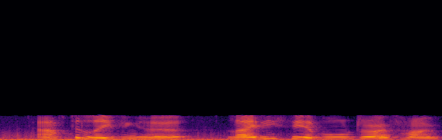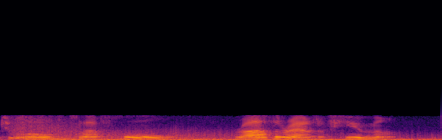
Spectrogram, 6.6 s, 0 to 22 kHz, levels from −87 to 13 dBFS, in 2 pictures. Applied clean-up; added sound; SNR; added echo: none; Explosion; 6 dB; none.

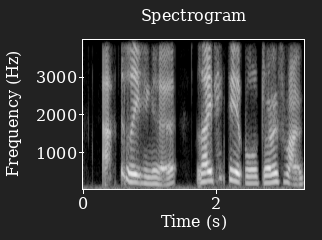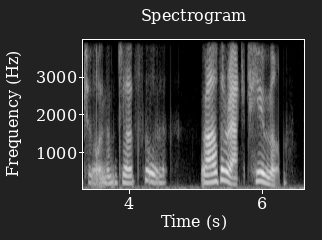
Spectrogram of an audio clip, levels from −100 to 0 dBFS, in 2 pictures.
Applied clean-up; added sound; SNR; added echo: neural diffusion model UNIVERSE++.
